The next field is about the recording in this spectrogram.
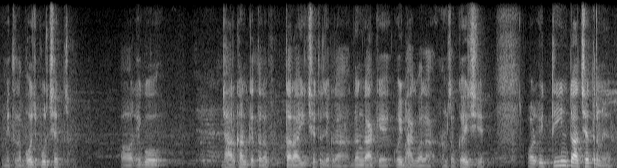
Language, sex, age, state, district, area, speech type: Maithili, male, 30-45, Bihar, Madhubani, rural, spontaneous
